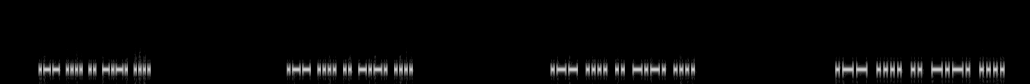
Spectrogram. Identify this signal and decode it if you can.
Morse code, heard as a keyed tone, about 45 wpm, 700 Hz. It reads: WHICH WHICH WHICH WHICH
